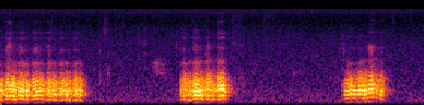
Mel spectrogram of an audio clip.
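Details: Indoor African grey parrot making a snoring noise: three rough, buzzy, harmonic rasps about a second long, repeated every two seconds or so with quiet gaps between.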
